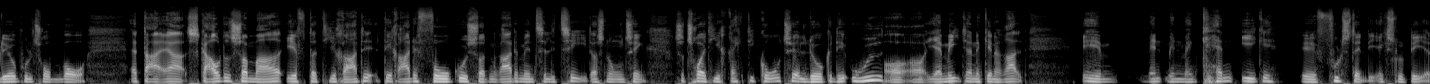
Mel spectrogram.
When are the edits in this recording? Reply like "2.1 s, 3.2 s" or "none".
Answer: 8.8 s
